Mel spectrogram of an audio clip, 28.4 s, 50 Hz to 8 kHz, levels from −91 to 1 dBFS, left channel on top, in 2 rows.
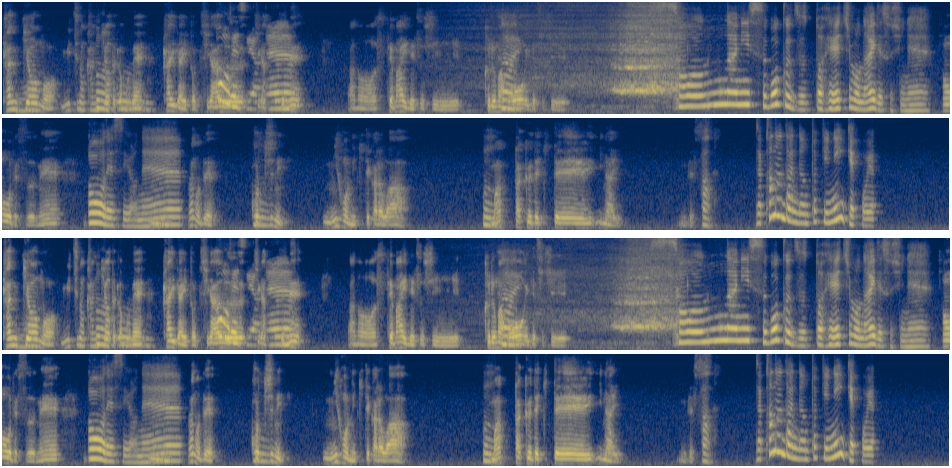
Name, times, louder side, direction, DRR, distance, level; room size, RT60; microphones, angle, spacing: voice 1, 0.0-2.1 2.4-4.5 5.2-6.9 7.2-8.5 10.1-10.2 14.1-15.1 16.4-17.4 18.0-18.4 19.0-20.3 21.5-23.5 24.4-24.6, right 4 dB, 80° right, 0.7 m, -24 dB
voice 2, 1.4-2.2 3.2-4.4 7.5-7.8 10.1-13.9 15.5-16.9 18.0-18.3 21.4-21.7 24.7-24.9 25.5-27.3, right 1 dB, 10° right, 0.4 m, -22 dB
Car, 7.7-10.2, left 3 dB, 60° left, 2.7 m, -28 dB
6.8 x 5.0 x 5.8 m
head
